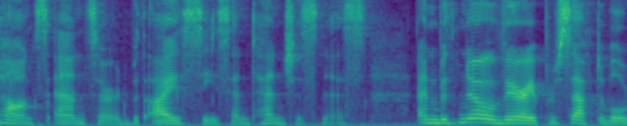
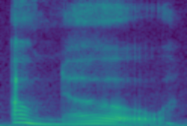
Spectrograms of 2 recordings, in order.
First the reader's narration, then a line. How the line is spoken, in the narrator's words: replied Miss Tonks, with a chilling accent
